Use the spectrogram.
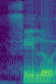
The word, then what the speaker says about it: Felo: Felo in the German pronunciation.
